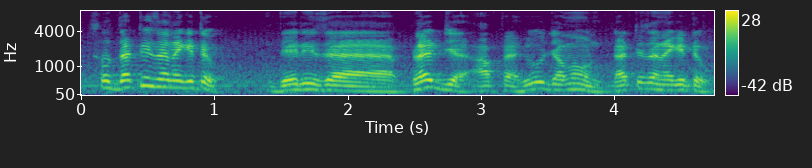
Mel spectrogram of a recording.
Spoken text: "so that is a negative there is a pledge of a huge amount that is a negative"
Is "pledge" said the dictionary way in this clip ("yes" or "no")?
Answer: yes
